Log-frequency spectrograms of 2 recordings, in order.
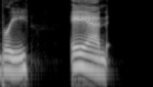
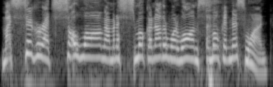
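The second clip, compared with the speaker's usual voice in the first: high, brash holler for Roger; speaker's own movie character; 7 semitones higher than usual. Acted. Imagining herself in an old movie, hammed-up brash yelling. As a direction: call out coarsely, played for laughs. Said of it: "you put me in a movie like that".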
